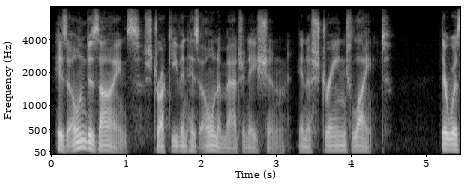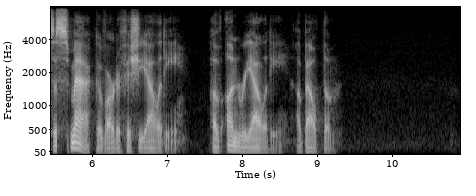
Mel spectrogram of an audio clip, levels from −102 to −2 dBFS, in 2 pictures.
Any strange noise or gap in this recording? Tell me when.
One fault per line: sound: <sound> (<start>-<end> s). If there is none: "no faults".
no faults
